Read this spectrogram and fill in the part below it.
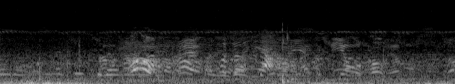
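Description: Men shout to each other across an open pitch.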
